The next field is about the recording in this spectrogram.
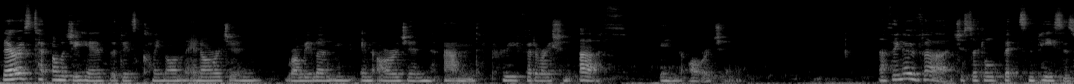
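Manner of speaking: quiet, hushed mutter under the breath. Speaking in character to a companion at the back of a group: speaking quietly under breath. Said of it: "under my breath quietly".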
